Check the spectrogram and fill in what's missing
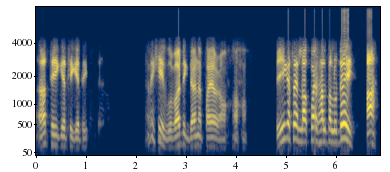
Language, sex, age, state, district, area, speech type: Assamese, male, 45-60, Assam, Golaghat, urban, conversation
